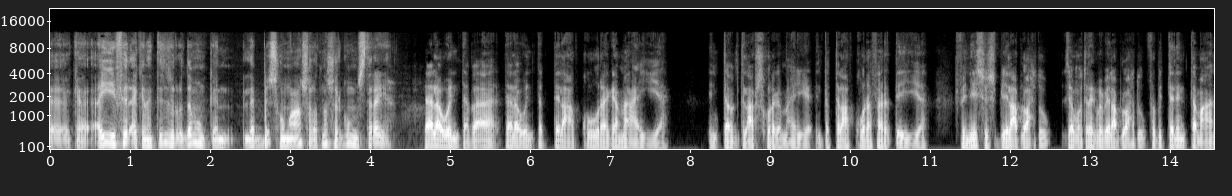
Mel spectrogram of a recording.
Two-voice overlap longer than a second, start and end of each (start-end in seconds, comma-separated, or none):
none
